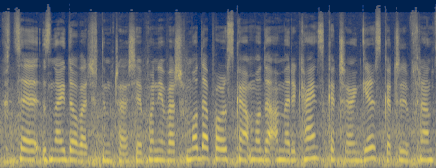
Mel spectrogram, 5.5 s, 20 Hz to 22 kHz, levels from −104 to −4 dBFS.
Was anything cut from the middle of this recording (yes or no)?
no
